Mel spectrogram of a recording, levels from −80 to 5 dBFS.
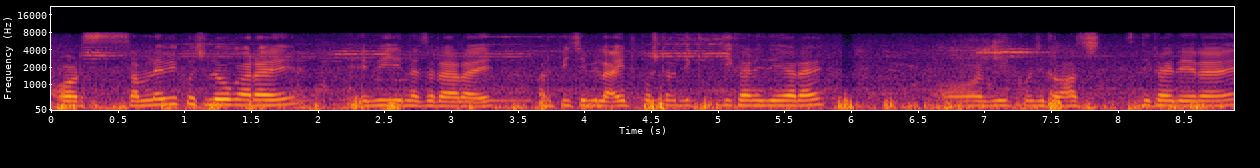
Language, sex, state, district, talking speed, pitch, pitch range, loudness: Hindi, male, Uttar Pradesh, Hamirpur, 210 wpm, 190 Hz, 180-195 Hz, -18 LUFS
